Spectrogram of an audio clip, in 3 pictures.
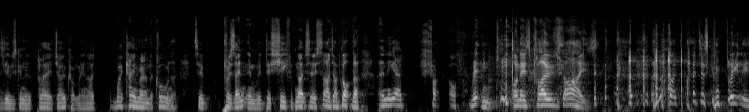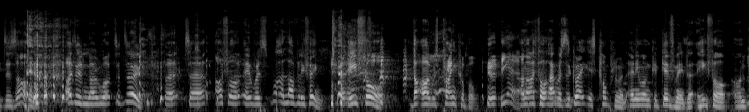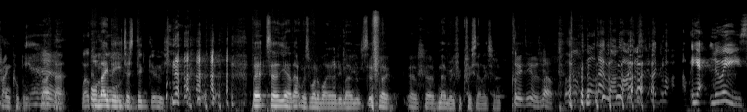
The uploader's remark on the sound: Highlights from The Bill Reunion 7, which took place at London’s Cinema Museum. The technical wizards at the Cinema Museum, who not only organised all the sound and the lighting, but also very kindly as a bonus, recorded the Q&A as well so that we would be able to share the evening.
